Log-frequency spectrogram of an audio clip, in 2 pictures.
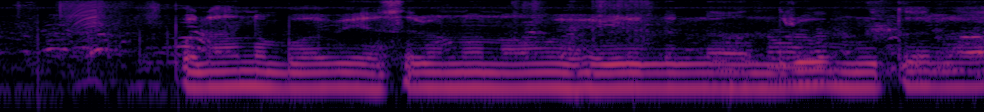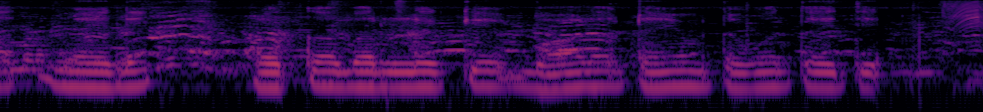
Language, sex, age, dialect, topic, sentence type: Kannada, male, 18-24, Dharwad Kannada, banking, statement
